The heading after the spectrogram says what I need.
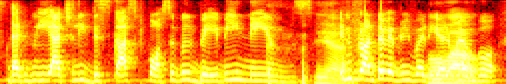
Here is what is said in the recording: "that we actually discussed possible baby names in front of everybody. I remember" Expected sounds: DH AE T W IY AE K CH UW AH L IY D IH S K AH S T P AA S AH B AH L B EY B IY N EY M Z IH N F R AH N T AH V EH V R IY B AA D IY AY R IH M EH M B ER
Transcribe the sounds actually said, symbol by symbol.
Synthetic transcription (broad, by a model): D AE T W IY AE K CH UW AH L IY D IH S K AH S T P AA S AH B AH L B EY B IY N EY M Z IH N F R AH N T AH V EH V R IY B AA D IY AY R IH M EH M B ER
